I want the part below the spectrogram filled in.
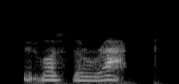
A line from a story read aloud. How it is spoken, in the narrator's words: Badri murmured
